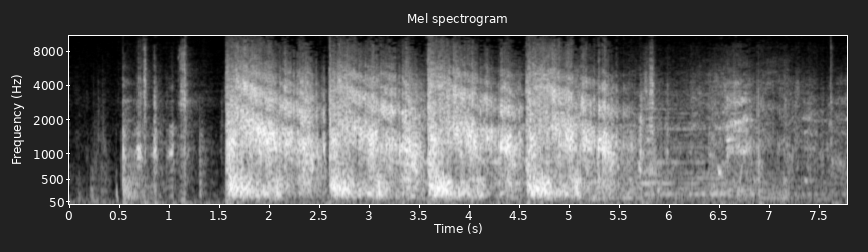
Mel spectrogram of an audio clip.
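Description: Loud bursts of gunfire in a radio drama set in Mexico, with several sharp shots at the start and then a long dense volley. The shooting fades into quieter rattling at the end, and no one speaks.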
